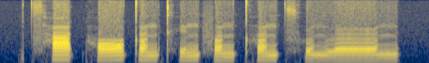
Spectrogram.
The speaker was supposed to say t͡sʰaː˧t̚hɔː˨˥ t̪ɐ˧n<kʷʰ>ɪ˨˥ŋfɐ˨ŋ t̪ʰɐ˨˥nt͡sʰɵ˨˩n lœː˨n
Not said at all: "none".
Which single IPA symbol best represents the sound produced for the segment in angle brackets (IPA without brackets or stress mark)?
kʰ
